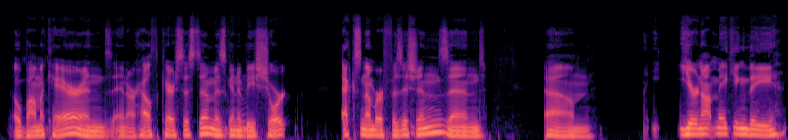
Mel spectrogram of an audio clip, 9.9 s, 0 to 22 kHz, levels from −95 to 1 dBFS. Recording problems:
none

